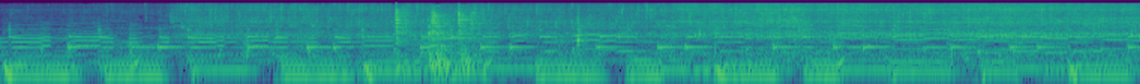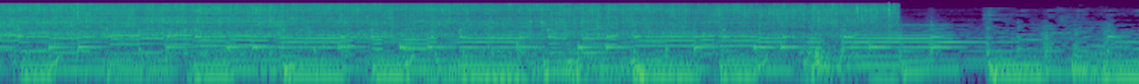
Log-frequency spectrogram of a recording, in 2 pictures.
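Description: Chicken keema frying in a miniature pan, with a steady sizzle that stops abruptly near the end. A few sharp metal clinks come about three seconds in, with background music underneath.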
